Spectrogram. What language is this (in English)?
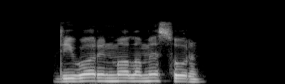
Kurdish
